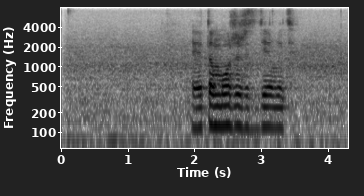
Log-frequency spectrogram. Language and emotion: Russian, neutral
